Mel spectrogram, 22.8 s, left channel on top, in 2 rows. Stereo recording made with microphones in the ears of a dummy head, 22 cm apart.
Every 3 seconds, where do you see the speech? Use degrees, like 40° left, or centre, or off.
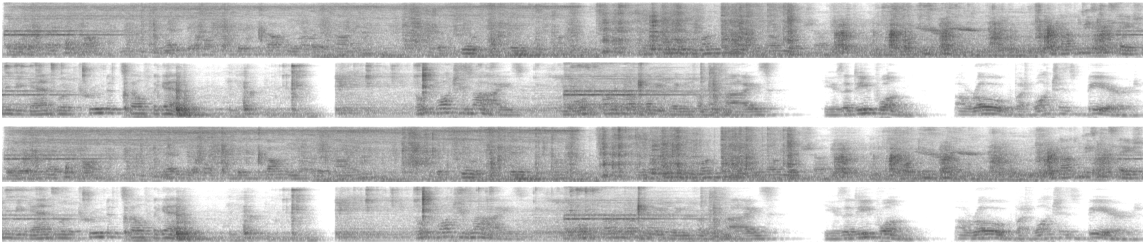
70° right, 60° right, 40° right, 10° right, 10° left, 50° left, 60° left, 60° left.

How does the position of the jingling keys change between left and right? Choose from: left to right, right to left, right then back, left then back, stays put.
left then back.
